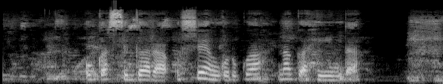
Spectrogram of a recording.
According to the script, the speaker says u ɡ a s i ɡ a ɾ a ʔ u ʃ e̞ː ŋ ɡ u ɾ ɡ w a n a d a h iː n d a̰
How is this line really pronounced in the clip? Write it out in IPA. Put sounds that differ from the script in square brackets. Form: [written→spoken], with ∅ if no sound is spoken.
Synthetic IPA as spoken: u ɡ a s i ɡ a ɾ a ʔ u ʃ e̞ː ŋ ɡ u ɾ ɡ w a n a [d→ɡ] a h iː n d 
